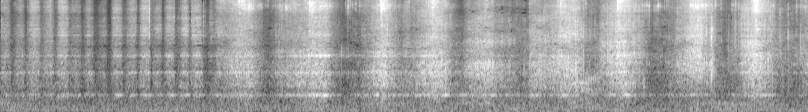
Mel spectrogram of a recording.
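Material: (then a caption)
Metal. A small, hollow round metal tin with a dark lid is held in one hand and turned while fingertips and nails rub and scratch it. Quick, soft, high scratchy strokes give way to longer, brighter swelling rubs with a hissy texture, over a faint steady hum.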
